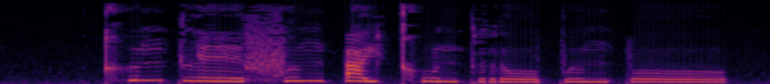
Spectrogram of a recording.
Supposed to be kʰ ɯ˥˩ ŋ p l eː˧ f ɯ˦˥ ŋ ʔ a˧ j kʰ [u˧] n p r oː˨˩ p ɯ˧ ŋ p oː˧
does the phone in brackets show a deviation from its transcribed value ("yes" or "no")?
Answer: no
